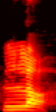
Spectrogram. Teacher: जीभ का अगला भाग मसूड़े पर टिकता है और हवा जीभ के दोनों ओर से बाहर निकलती है, तब हम बोलते हैं ल।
